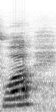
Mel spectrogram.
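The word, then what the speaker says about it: は: Ha se prononce wa et O va plutôt se prononcer wo va plutôt se prononcer O.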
